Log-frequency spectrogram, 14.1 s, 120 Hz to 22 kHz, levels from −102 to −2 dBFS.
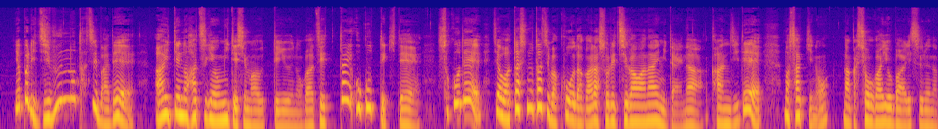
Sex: male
